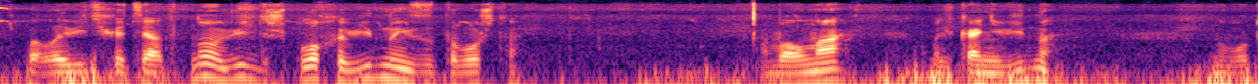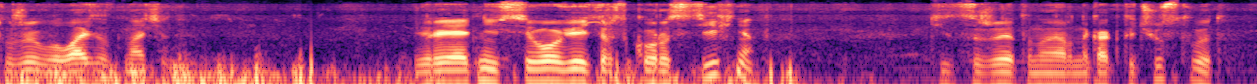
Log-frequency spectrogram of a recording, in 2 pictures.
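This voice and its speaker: A man giving casual, slangy vlog commentary from a fishing trip, outdoors on the water, with wind on the mic. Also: medium pitch. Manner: informal, slangy. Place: outdoors on the water in a small boat.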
